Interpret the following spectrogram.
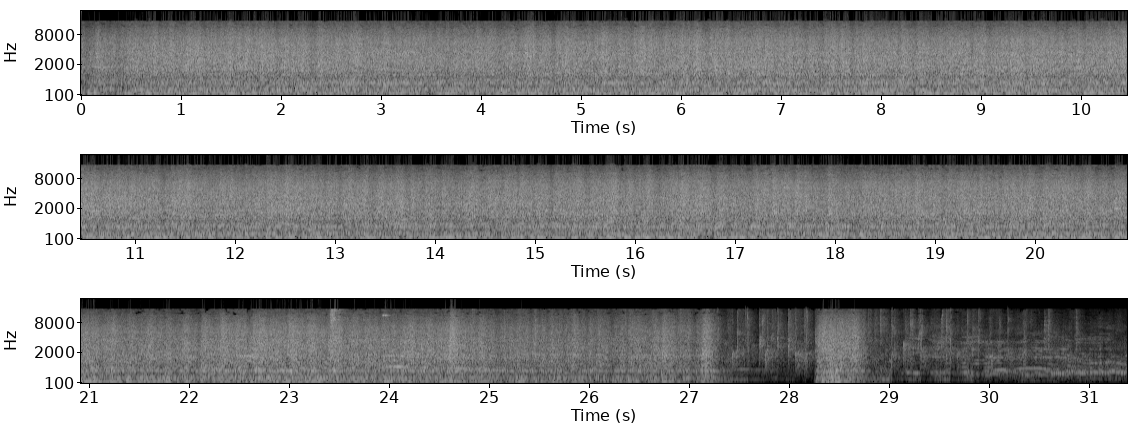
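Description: Marching drums playing a long, loud, steady roll, which cuts off abruptly near the end and is followed by one brief loud burst.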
